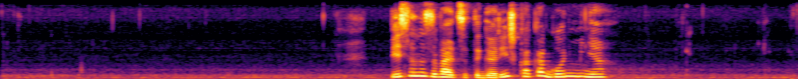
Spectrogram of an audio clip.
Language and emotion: Russian, positive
